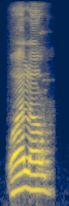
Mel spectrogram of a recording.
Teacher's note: Dot itu di pinggir lidah ya?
